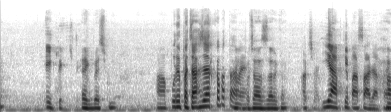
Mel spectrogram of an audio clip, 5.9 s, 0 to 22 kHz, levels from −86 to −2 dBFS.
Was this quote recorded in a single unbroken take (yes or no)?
yes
